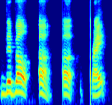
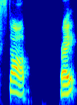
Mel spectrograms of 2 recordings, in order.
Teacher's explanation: that O right before the P in develop is not really sounded out. So it's not stressed. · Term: schwa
